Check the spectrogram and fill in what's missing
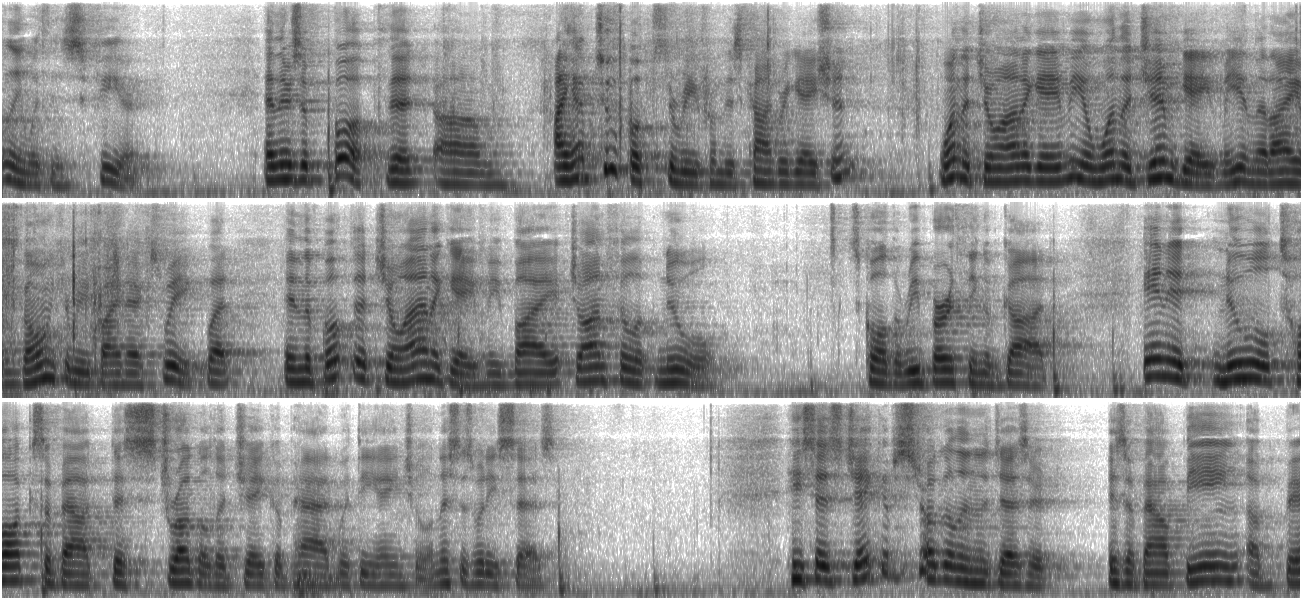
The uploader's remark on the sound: Sermon delivered at All Souls Parish Presbyterian Church on Sunday, October 16, 2016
